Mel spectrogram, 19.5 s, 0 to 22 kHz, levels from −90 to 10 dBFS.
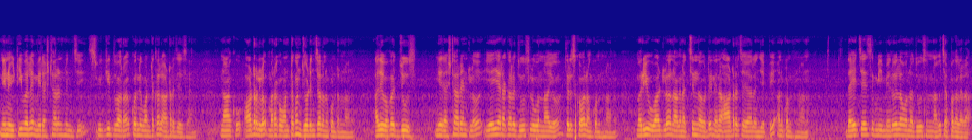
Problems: constant background noise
